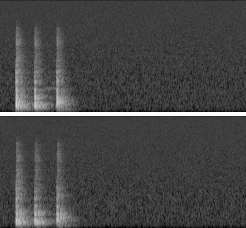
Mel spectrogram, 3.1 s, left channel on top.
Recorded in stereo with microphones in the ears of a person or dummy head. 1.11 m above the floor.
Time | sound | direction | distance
0.2 | knocking | 40° left (ahead or behind) | 1.5 m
